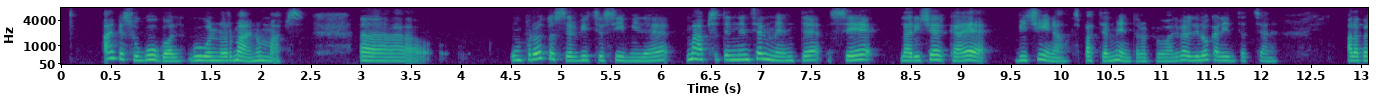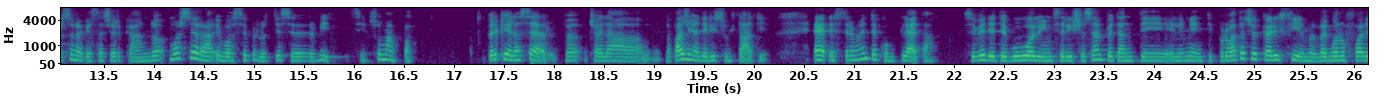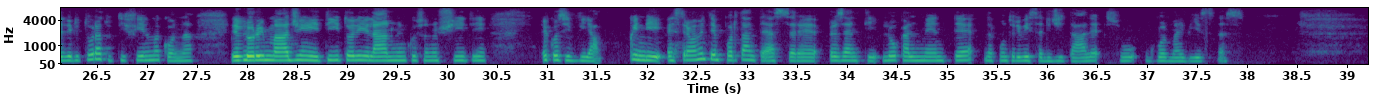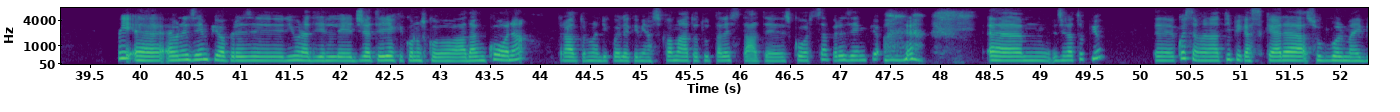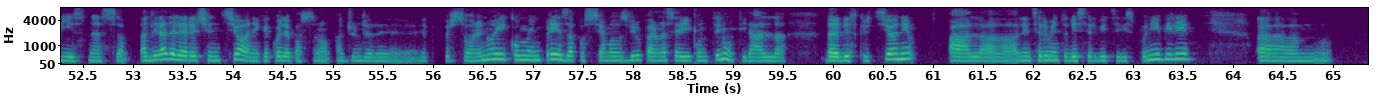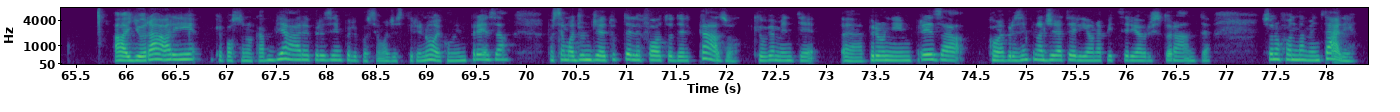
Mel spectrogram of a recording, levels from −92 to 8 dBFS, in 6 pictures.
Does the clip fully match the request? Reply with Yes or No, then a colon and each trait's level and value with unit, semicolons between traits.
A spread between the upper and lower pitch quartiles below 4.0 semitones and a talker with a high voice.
Yes: average, 2.7 semitones; high, 215 Hz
